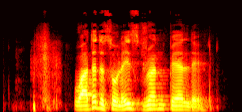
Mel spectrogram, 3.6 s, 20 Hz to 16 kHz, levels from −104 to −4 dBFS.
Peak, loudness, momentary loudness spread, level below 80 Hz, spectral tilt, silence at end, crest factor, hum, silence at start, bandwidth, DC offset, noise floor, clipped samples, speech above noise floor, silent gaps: -2 dBFS; -19 LUFS; 19 LU; -64 dBFS; -8.5 dB/octave; 0.55 s; 20 dB; none; 0.5 s; 11 kHz; under 0.1%; -44 dBFS; under 0.1%; 26 dB; none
